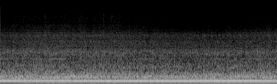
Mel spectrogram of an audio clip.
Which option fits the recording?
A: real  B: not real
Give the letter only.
B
